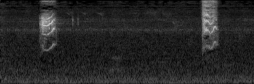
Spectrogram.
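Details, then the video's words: Two bright, slightly buzzy chirps two seconds apart, each ending in a falling note, given by a female Double-collared seedeater to make a male sing. "Piado de Fêmea de Coleiro para Esquentar Coleiro"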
